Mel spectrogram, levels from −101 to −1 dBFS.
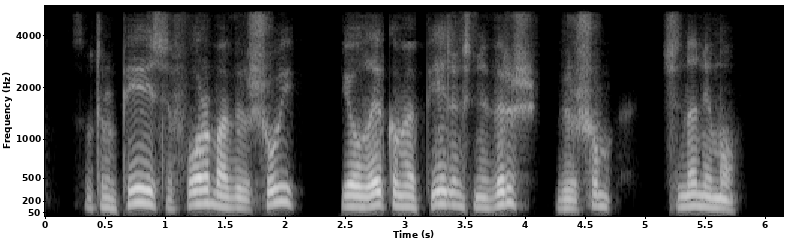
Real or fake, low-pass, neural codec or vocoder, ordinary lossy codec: fake; 5.4 kHz; codec, 16 kHz, about 1 kbps, DyCAST, with the encoder's durations; AAC, 32 kbps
